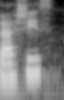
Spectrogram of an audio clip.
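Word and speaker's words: fasces: That's what the fa- uh, the fa- what, is it, what is it fascist? Is that how you pronounce it? Fascies. – The yeah. fascies.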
